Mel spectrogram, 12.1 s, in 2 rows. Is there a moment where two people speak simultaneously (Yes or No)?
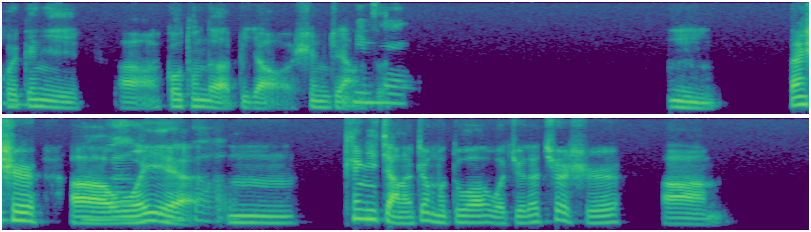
Yes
